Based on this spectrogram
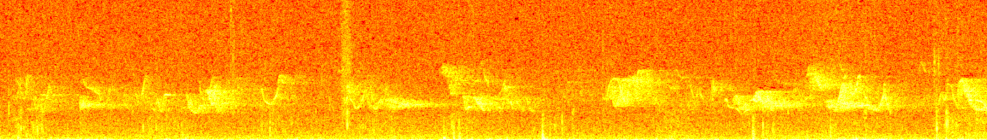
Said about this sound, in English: As you can hear right now, I'm surrounded by birds. Red-eyed vireos, scarlet tanagers here as well. And probably, yeah, there's a cicada as well too,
